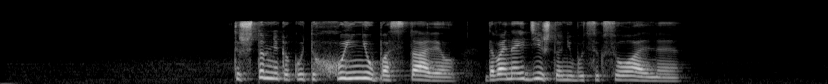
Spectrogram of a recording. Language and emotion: Russian, angry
